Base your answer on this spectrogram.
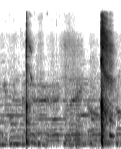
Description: Nephew cough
